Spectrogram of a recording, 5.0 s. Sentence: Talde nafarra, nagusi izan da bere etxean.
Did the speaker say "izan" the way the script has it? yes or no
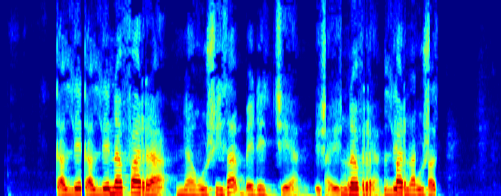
no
